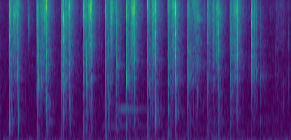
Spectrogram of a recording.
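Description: Oracle cards are shuffled and handled close up, a fast series of crisp riffling flutters and soft slaps in a steady rhythm, with a faint tone briefly underneath.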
